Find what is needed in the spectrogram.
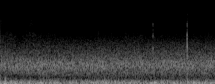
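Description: A bump of the phone being swung at the very start, then a steady low rumble of wind on the microphone, with two faint clicks near the end.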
